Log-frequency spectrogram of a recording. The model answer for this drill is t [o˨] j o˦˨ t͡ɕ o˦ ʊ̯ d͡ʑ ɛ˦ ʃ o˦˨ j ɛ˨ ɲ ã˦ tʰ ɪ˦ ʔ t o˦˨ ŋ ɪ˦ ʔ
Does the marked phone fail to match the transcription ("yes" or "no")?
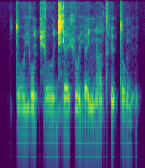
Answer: yes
